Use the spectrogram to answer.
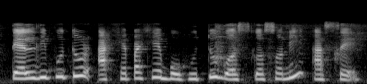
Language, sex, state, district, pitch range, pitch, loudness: Assamese, female, Assam, Sonitpur, 240-325 Hz, 265 Hz, -18 LUFS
